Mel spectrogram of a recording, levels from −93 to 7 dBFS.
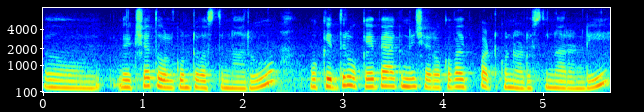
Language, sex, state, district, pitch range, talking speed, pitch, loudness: Telugu, female, Andhra Pradesh, Anantapur, 195-225 Hz, 125 wpm, 210 Hz, -24 LUFS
